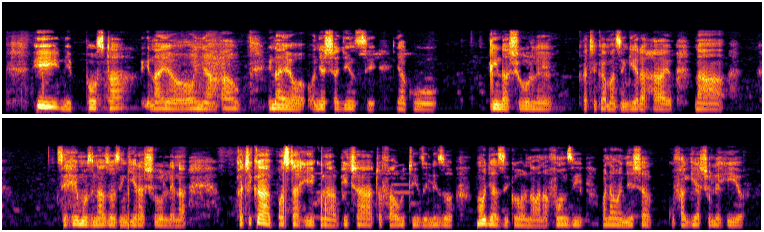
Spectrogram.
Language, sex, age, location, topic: Swahili, male, 18-24, Kisumu, education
